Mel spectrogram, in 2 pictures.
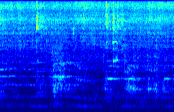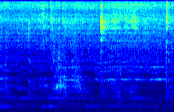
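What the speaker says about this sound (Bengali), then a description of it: "বেগুন আর আলুগুলো রেখেছিলাম কেটে ওগুলো সবটা দিয়ে দিলাম ভালো করে বেগুনগুলো আলুগুলোর গায়ে তেলটা সম্পূর্ণ মাখিয়ে নেব" Eggplant and potato pieces frying in oil for a fish bati chorchori, a steady close sizzle under several sharp scrapes and clanks of a spoon stirring the pan, with no talk.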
